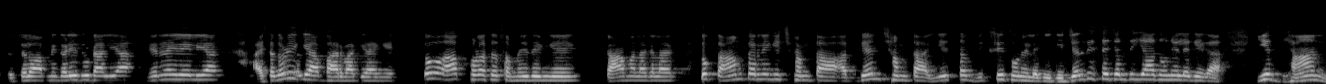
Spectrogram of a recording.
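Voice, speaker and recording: High-pitched indian teacher guy walking kids through meditation, earnest and coaxing, kinda dull lo-fi sound. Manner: earnest, repetitive coaxing, addresses students directly. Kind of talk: guided meditation lesson for students. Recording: dull lo-fi recording.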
